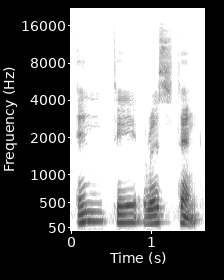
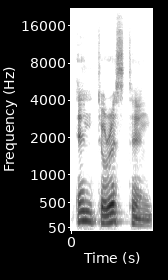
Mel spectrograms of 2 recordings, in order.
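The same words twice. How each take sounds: First: "Interesting" drawn out slowly so each of its four syllables is heard; slow syllable demo. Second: Said in the usual way. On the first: Shown as a demonstration. Teacher slowly spells out "Interesting" syllable by syllable for the class. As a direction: say "Interesting" slowly, laying out in-ter-est-ing. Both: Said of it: "four syllables".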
